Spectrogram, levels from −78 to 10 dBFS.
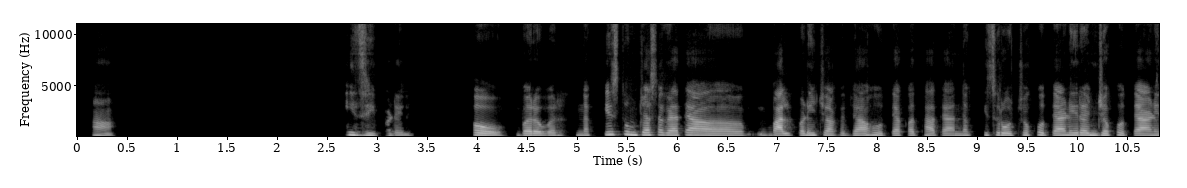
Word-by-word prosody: हां. 180 -6 -3 2.4
ईझी 195 -4 +1
पडेल. 155 -4 -7 0.7
हो, 215 - +7 0.4
बरोबर. 180 -4 +2 0.3
नक्कीच 260 +8 -2
तुमच्या 235 -4 +4
सगळ्या 230 -3 +1
त्या 225 -2 +3 0.4
अ, - - -4 0.3
बालपणीच्या 200 +1 +2 0.2
ज्या 190 -1 +2
होत्या 190 -3 -2
कथा 185 0 -2
त्या 180 -1 -1
नक्कीच 185 +3 -7
रोचक 205 0 0
होत्या 205 -2 +1
आणि 210 +1 +2
रंजक 200 -2 +2
होत्या 185 -3 +1
आणि 190 +1 +2
195 Hz, 120 wpm, -25 LUFS, 185-215 Hz, 2.4 s, हो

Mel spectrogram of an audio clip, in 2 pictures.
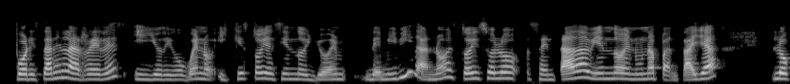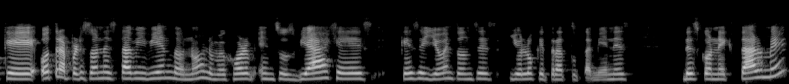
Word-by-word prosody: por 245 -1 +3
estar 245 +2 +2
en 310 +2 -2
las 250 -5 +5
redes, 240 +10 -1
y 230 -2 -6
yo 230 - -3
digo: 220 0 -7
"Bueno, 250 +1 -2
¿y 215 - -11
qué 260 +4 -6
estoy 270 +1 -1
haciendo 245 -1 -4
yo 205 - -5
en 120 +1 -6
de - - -5
mi 240 +2 -6
vida?, 340 +7 0
¿no? - - -2
Estoy 280 -5 -1
solo 280 0 0
sentada 240 +7 +3
viendo 265 -1 0
en 250 -2 -1
una 260 +2 0
pantalla 260 +1 +3 0.5
lo 260 -2 +3
que 255 +1 +6
otra 290 +1 +4
persona 270 +2 -1
está 270 0 +3
viviendo", 275 -1 -3
¿no? 245 +3 -4
A - - -4
lo 260 - -4
mejor, 250 +3 0
en 255 -1 -7
sus 235 -3 -5
viajes, 260 +1 +3
eh, - - -32 0.2
qué 260 +1 -1
sé 265 -3 -2
yo. 245 +1 -1
Entonces, 255 -2 -5
yo 245 -1 -3
lo 255 +1 -2
que 245 -1 -6
trato 225 -1 -4
también 110 - -7
es 240 0 -6 0.5
desconectarme, 255 +7 +3
255 Hz, 195 wpm, -23 LUFS, 240-270 Hz, 0.5 s, que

